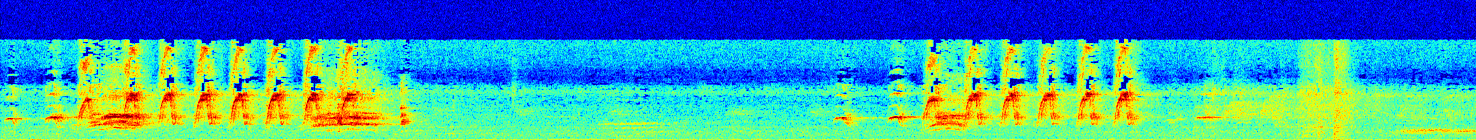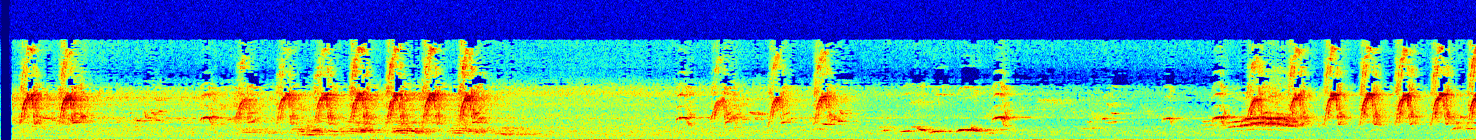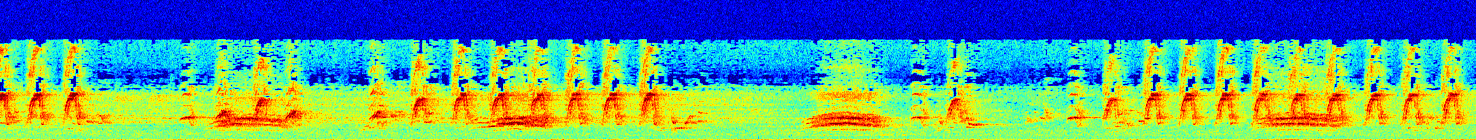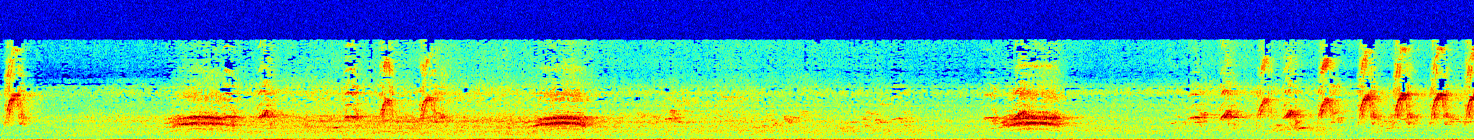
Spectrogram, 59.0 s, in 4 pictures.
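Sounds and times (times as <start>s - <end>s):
birds calling and singing: 0.0s - 4.3s, 8.2s - 20.6s, 21.4s - 59.0s.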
